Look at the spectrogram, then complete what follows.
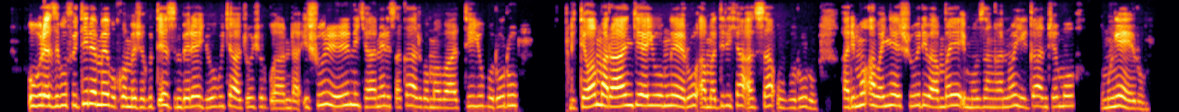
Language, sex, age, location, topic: Kinyarwanda, female, 18-24, Huye, education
